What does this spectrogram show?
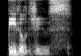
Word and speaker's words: Betelgeuse: By the way, that is how you say that name, Betelgeuse. Now, the spelling is German, but the name comes from Arabic, and under the first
